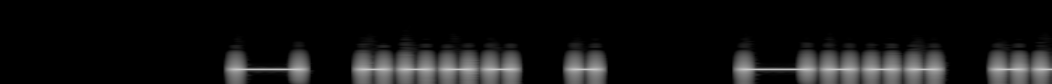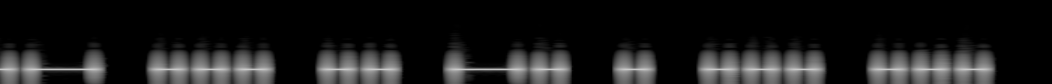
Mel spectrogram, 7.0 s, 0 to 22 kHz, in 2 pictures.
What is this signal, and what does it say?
Morse code, heard as a keyed tone, about 17 wpm, 700 Hz. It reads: THE BUSINESS
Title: Sentences from Top 1400 Words 17wpm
